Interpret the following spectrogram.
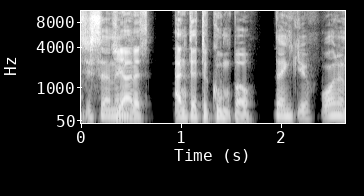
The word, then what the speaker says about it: Antetokounmpo: I still can't pronounce his surname. Giannis Antetokounmpo.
